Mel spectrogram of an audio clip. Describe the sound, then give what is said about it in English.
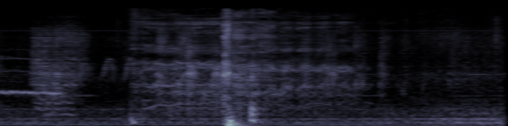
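A few short, raspy quacks from pet ducks, one louder burst followed quickly by a softer one, over a faint steady background hum. “Don't mind the background noise, but as you can see, I have some pet ducks, and I'm going to see if I can communicate with them.”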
